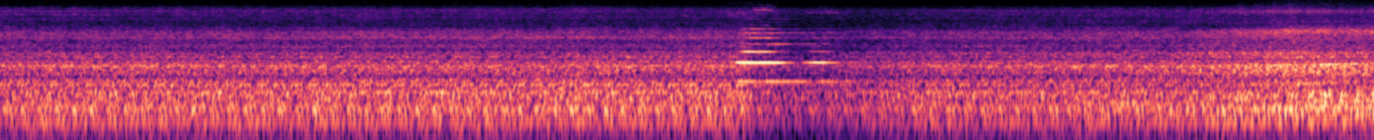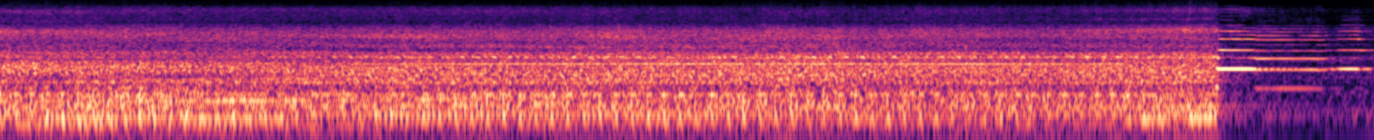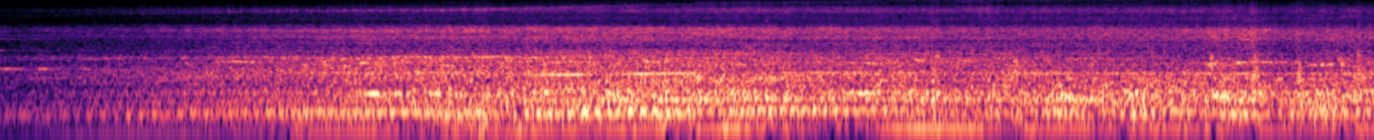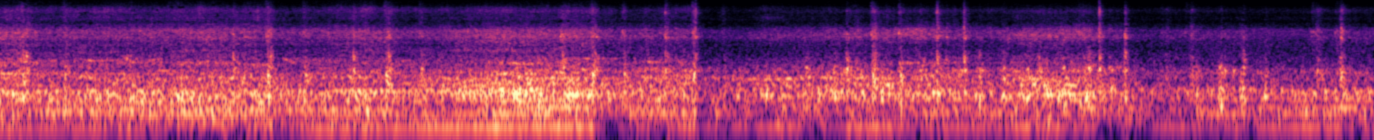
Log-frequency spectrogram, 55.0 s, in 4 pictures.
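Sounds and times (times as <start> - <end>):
diesel locomotive engine: 0.0 - 54.9
train horn blast: 7.3 - 8.6, 25.8 - 27.8.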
